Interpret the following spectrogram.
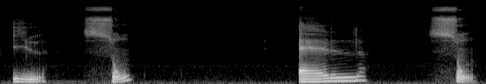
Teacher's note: final T not pronounced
